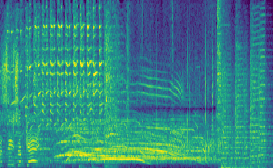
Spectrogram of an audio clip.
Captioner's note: crowd cheers and bells ring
